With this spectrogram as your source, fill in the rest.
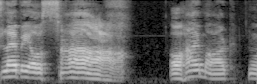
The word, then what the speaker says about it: Leviosa: your Tsar you got something it's like you pronounce I did not yeah oh it's Leviosa oh hi mark not got any friends it is not Libby Oh sir it's not true it's this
